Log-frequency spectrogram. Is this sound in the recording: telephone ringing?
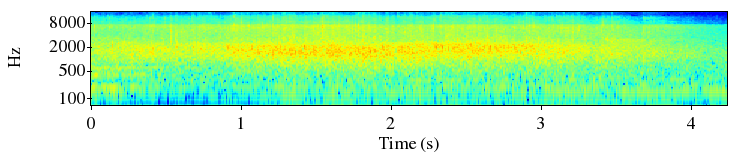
no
